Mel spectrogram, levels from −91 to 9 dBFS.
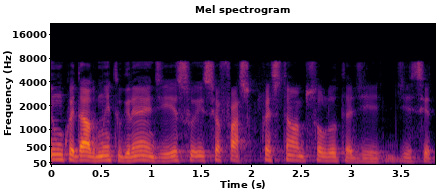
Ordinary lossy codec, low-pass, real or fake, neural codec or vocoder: none; 7.2 kHz; real; none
